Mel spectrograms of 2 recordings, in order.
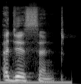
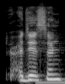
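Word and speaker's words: adjacent: पे एडजेसेंट तो बेटा जहां पे डी और जे का क्लस्टर आता है ना तो जे को हमेशा डी को हम साइलेंट करते हैं तो the word is एडजेसेंट एडजेसेंट टू होता है मिला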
